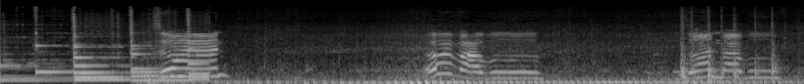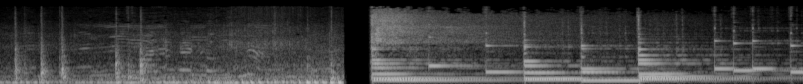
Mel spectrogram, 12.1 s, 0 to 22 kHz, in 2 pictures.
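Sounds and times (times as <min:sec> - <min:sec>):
vehicle engine running: 0:01.0 - 0:08.6.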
